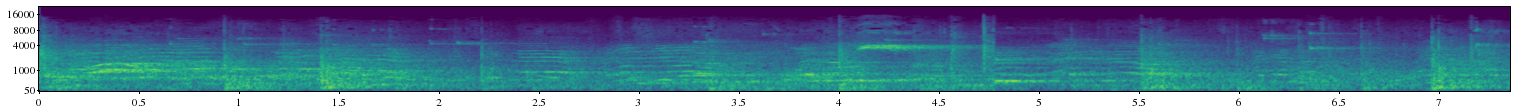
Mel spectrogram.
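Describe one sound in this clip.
Young women shout to each other across the court.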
